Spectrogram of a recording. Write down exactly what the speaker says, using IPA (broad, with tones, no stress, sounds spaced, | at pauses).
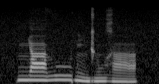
ɲ aː˦ v uː˦ ɗ ĩ˨ d͡ʒ ũ˨ ɣ a˨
